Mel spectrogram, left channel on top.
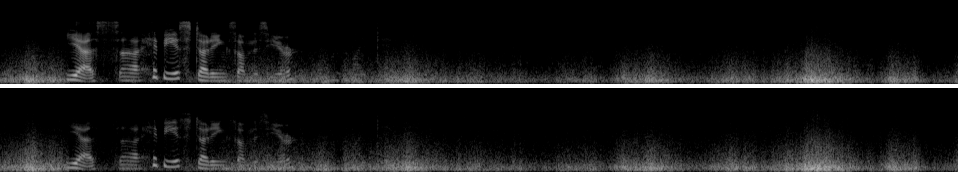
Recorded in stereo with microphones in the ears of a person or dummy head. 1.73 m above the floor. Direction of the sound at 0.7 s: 65° left (ahead or behind).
